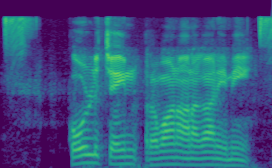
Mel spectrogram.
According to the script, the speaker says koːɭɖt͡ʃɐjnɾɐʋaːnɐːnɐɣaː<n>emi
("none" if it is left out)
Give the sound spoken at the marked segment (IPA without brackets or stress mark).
n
